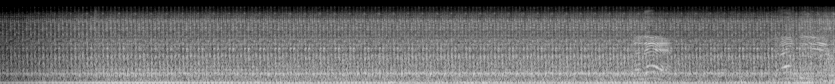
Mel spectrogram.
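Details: 2009 Toyota Hilux diesel at idle after the stuck injector was repaired with new nozzle tips: steady even idle, light clatter about four beats a second, no heavy knock; injectors now healthy.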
